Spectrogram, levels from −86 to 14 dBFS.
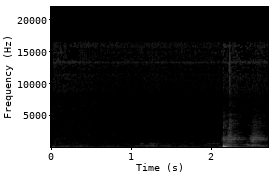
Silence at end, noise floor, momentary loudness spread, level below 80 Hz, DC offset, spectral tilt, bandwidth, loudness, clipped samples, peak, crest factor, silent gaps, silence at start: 0.45 s; -69 dBFS; 27 LU; -42 dBFS; under 0.1%; -6.5 dB/octave; 17 kHz; -39 LUFS; under 0.1%; -16 dBFS; 26 dB; none; 2.15 s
